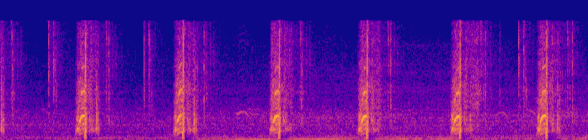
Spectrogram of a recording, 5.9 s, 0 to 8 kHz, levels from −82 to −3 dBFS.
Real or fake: real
